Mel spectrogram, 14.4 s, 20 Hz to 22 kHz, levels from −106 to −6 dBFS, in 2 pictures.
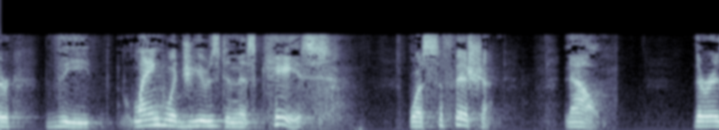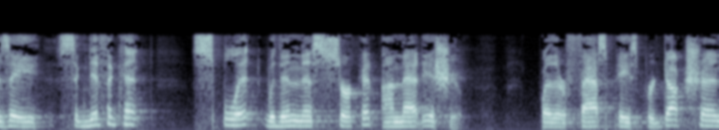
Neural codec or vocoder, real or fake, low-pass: none; real; 7.2 kHz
